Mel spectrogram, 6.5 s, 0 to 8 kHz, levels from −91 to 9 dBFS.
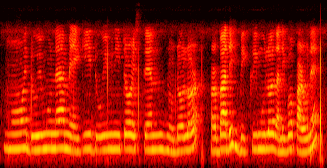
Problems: constant background noise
